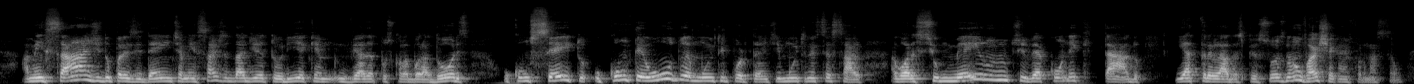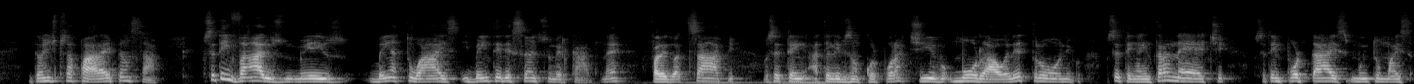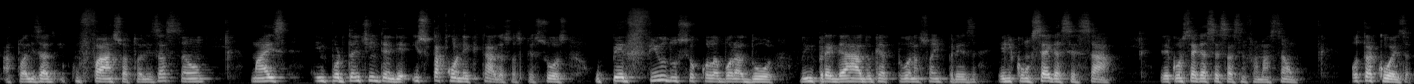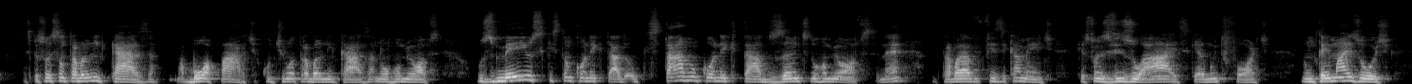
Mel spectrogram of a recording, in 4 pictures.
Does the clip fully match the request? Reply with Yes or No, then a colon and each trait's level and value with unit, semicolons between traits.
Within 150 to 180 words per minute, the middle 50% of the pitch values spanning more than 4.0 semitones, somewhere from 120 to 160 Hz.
No: average, 165 wpm; average, 3.3 semitones; medium, 140 Hz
